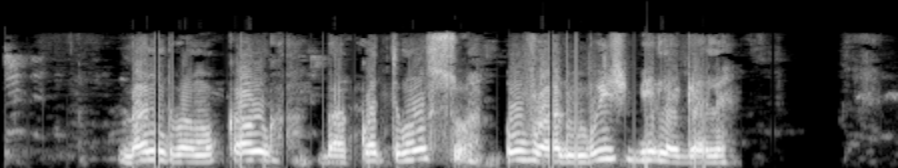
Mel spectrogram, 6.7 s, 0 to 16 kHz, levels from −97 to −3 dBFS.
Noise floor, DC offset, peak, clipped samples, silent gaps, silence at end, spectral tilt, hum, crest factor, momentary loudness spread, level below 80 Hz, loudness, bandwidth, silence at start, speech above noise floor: -49 dBFS; under 0.1%; 0 dBFS; under 0.1%; none; 1.25 s; -5 dB/octave; none; 12 dB; 8 LU; -44 dBFS; -10 LUFS; 7.8 kHz; 0.05 s; 39 dB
